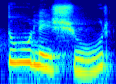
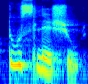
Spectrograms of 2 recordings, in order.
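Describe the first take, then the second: First: The final S of tous is silent. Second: The final S of tous is pronounced. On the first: The speaker calls it right. "we'll read it as" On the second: The speaker calls it wrong. "and not"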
